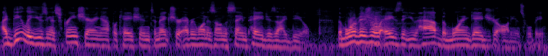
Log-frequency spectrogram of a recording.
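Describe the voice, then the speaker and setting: A man co-hosting a workplace tech show, giving measured, scripted explanations with light, dry banter. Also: mid-range voice, expressive, darkish tone.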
